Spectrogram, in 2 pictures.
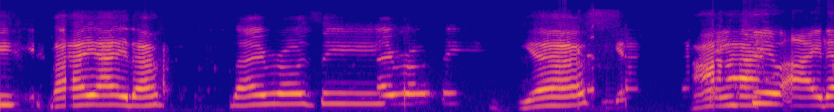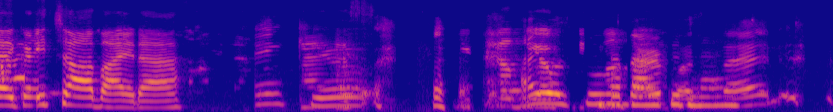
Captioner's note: communal goodbyes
